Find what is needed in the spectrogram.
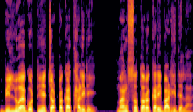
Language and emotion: Odia, neutral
